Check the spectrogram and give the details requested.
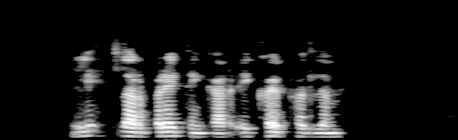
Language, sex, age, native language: Icelandic, male, 50-59, Icelandic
